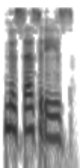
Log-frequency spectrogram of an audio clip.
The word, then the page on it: necessities: British English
